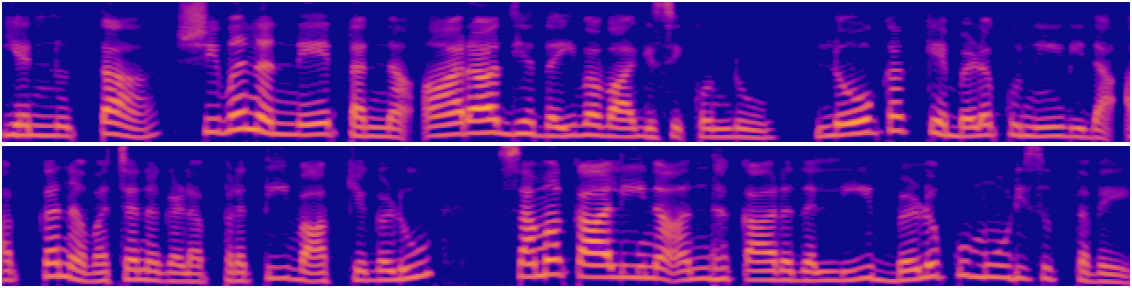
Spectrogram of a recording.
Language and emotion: Kannada, neutral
